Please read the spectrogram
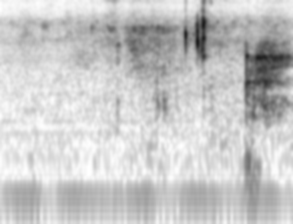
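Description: Near silence over a steady low hum, with a few faint clicks near the end.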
